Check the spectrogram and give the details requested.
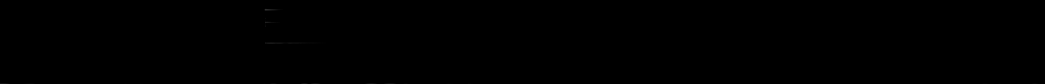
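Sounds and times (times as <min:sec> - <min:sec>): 
glockenspiel: 0:02.7 - 0:04.0.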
